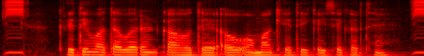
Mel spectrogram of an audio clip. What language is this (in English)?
Chhattisgarhi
